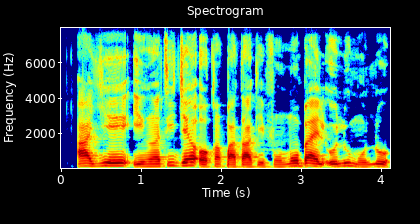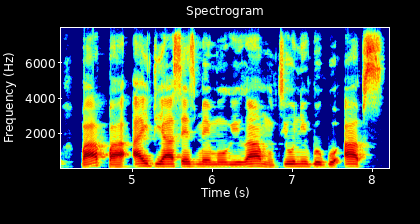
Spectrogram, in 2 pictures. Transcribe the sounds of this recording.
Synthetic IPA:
a˦˨je˦i˨ɾ̃ã˨˧ti˦d͡ʒɛ˦ɔ˦˨kã˧k͡pa˨ta˨ki˨fũ˨˦mo˦ba˦i˨lo˧lu˦mũ˨˦lo˦˨ | k͡paː˨˦k͡pa˨˦a˦i˦di˧˦a˧sɛ˦sme˧mo˧ɾi˧ɾa˦˨mũ˨ti˨˦o˦nĩ˦ɡ͡bo˧ɡ͡bo˧ʔa˦˨ps

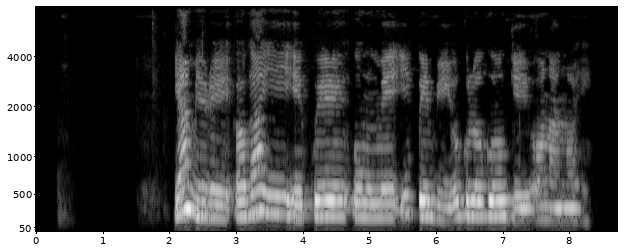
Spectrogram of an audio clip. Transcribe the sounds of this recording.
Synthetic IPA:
ja˦mɪ˨ɾe˨ɔ˨ɡa˦ɣɪ˦e˨kʷe˦o˦ŋu˨me˦i˦k͡pe˦m˦bi˨o˦ɡo˦lo˦ɡo˦ɡe˨ɔ˦na˨nɔ˦ɣɪ˦

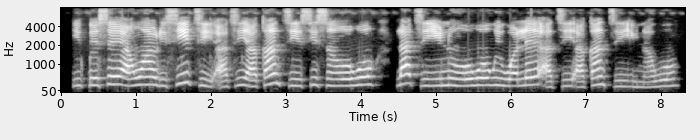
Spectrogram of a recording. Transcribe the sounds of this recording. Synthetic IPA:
i˨k͡pe˨ʃe˦a˨w̃ɔ̃˧ɾi˨si˦ti˨a˨ti˧a˨kã˦n̩˨ti˧si˦sã˧o˧wo˦ | la˦ti˧i˧nũ˦o˧wo˦wi˦˨wɔ˧le˦a˦˨ti˧a˨kã˦n̩˦˨ti˧i˨nã˨˦wo˦

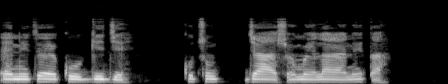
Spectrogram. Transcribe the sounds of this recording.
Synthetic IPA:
ɛ˧nĩ˧to˦ɛ˧ko˦˨ɡe˦d͡ʒɛ˨ | ko˦tũ˦ | d͡ʒa˦a˨ʃɔ˧mɔ̃˧˦ɛ˧la˦ɾa˧nĩ˦ta˨

